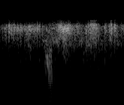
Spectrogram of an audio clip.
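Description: Scuffling and rustling of bodies and clothing as two people grapple, with a faint voice in the middle.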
